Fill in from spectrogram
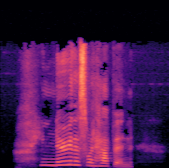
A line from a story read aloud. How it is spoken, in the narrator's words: Arthur sighed, soaping his tear-streaked cheeks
